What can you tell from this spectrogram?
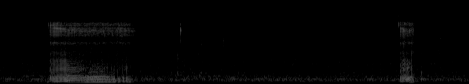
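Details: Sleeping Beagle snoring: one raspy, fluttering snore followed later by a brief snort in a quiet room.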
